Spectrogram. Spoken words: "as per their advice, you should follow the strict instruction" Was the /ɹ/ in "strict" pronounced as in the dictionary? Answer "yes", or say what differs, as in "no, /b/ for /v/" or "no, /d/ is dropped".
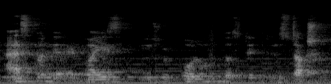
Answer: no, /ɹ/ is dropped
